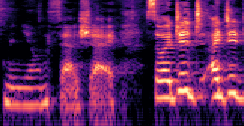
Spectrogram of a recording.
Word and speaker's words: Mignon Faget: out to me and asked me how you pronounce it so you know everything's very frenchy in new orleans it's mignon fagi so i did i did just want to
